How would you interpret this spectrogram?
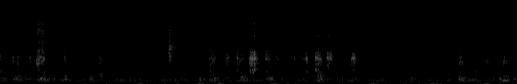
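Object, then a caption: Scratch art paper board scratched with a wooden stylus. A wooden stylus held in the fingers scratches lines into a black-coated scratch art page over a gold base, lying as a flat book page on a table. Soft, dry rasping strokes come in short bursts, with a few sharper scrapes ringing briefly around 1.3 kHz and a bright hiss.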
